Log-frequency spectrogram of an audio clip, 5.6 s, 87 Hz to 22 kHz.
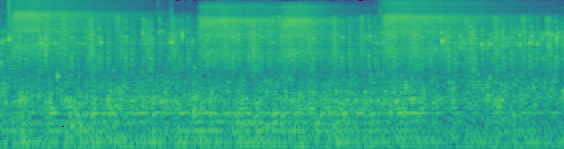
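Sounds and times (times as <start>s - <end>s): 
distillery machinery idling: 0.0s - 5.5s.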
